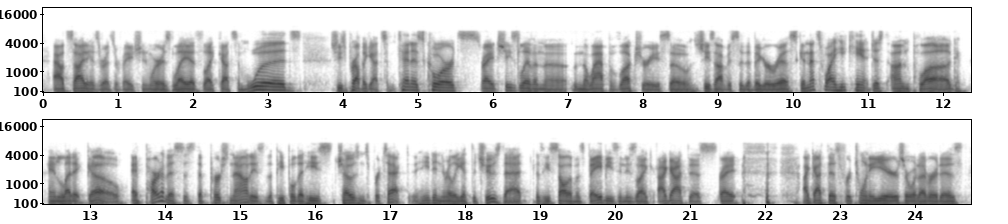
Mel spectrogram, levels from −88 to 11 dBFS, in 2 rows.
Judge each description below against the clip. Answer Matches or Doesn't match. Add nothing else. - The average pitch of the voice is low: Matches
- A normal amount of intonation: Matches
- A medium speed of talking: Doesn't match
